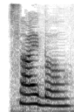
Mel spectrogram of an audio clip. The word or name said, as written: sybo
